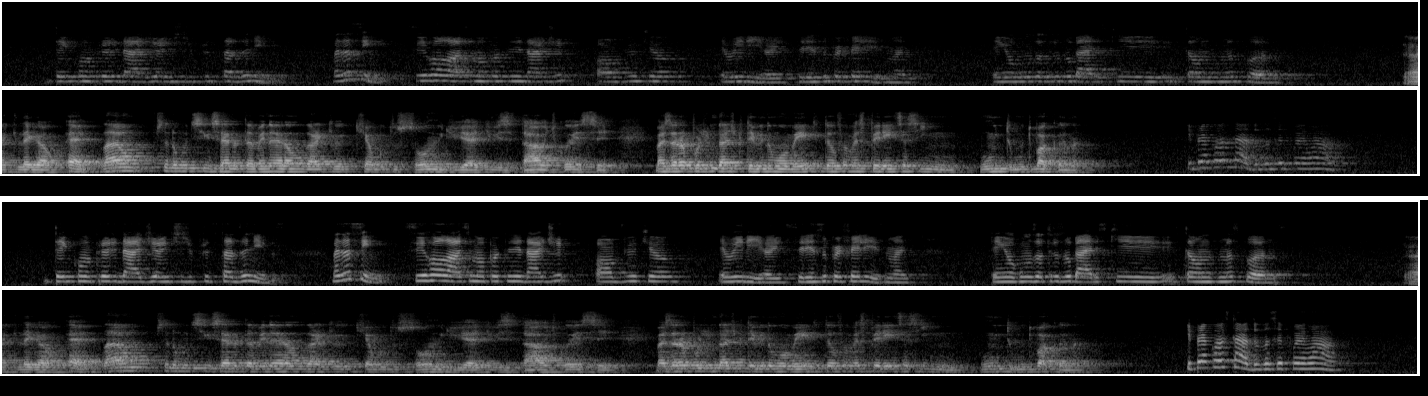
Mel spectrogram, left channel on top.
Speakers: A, on the right (about 70°); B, on the left (about 65°).
A: tenho como prioridade antes de ir para os Estados Unidos. Mas assim, se rolasse uma oportunidade, óbvio que eu, eu iria e seria <laughs> super feliz, mas tem alguns outros lugares que estão nos meus planos.
B: Ah, que legal. É, lá, é um- sendo muito sincero, também não era um lugar que eu tinha muito sonho de, via- de visitar ou de conhecer. Mas era a oportunidade que teve no momento, então foi uma experiência, assim, muito, muito bacana.
A: E para qual estado você foi lá?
